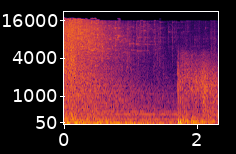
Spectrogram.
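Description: Loud explosive boom bursting out of a steady, roaring rumble, a sharp blast followed by lingering low rumbling. One of two explosions at Kalajengi on the evening of 24 November, thought to be suicide bombers blowing themselves up. No voices.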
